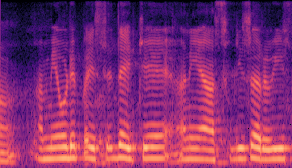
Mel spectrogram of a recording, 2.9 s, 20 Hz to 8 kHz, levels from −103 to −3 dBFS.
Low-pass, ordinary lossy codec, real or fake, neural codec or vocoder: none; none; fake; codec, 16 kHz, 8 kbps, FunCodec, trained on Chinese and English, 25 frames a second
